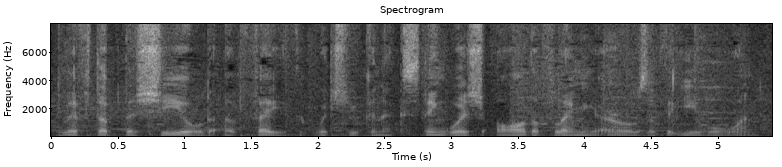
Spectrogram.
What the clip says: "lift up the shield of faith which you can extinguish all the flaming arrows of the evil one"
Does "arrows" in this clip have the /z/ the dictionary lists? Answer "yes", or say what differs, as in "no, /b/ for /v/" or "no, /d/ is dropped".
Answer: yes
